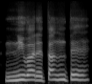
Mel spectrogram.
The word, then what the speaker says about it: निवर्तते: क्या है यतो वाचो निवर्तते पढ़ने का प्रयास कीजिए निवतते र कहीं दिख रहा है आपको निवर तो यहां का ये रेफ जो है ये रेफ इसका उच्चारण होता है र तो नी वर नी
